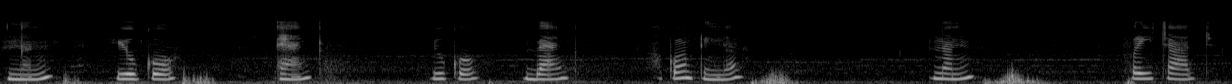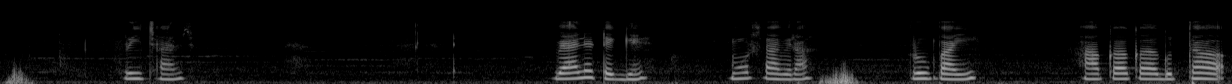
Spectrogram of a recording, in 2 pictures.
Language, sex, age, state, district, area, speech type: Kannada, female, 18-30, Karnataka, Chitradurga, rural, read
